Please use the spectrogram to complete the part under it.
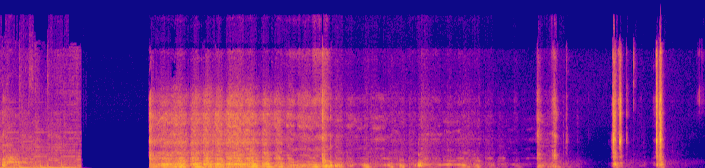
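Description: The starter cranks the engine of a troubled donor car, giving a close burst of mechanical churning. A pause follows, then another longer cranking stretch that fades into scattered knocks and sharp clicks.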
